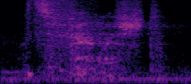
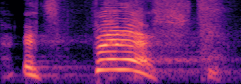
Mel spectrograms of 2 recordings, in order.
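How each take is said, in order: First: It is said in a faint whisper. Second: It is said as a loud shout.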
